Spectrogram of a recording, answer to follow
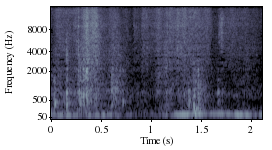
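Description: Bag rustling: a few short scratchy rustles as items are rummaged for in a bag, over a steady low hum.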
